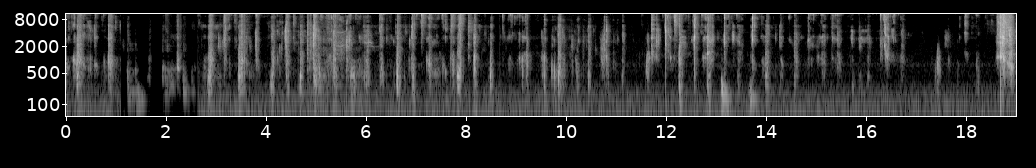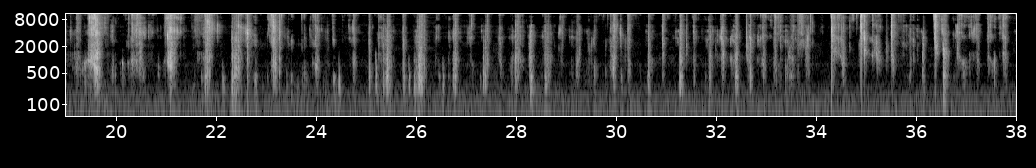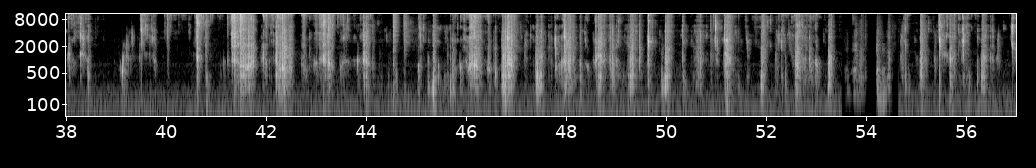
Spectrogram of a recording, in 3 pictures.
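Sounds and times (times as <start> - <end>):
crunchy fried fish chewing: 0.0 - 1.1, 1.9 - 57.0.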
